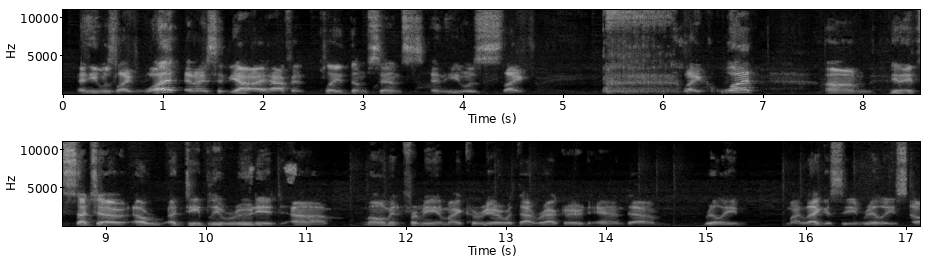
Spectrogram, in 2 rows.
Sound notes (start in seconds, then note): 5.4 mind-blowing sound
